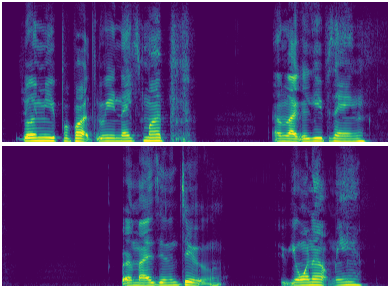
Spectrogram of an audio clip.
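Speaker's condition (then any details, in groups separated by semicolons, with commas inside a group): Cerebral palsy; speech problem from condition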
